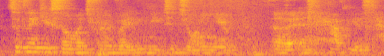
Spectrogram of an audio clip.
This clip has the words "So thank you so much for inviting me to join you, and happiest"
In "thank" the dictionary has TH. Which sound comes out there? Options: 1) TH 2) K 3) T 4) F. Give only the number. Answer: 1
